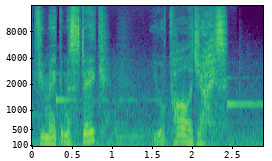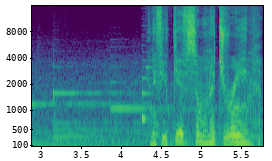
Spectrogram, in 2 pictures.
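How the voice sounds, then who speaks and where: An actor playing a cocky young warrior and protective big brother in a video game, breezy, self-assured and theatrical. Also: male voice, fairly high pitch, a little slow. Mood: earnest. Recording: clear background game music.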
